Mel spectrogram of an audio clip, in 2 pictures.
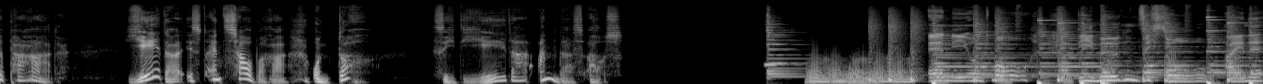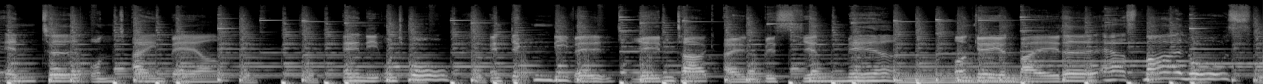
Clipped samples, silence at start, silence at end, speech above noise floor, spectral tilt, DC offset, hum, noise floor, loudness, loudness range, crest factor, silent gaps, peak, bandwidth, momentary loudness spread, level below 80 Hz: under 0.1%; 0 s; 0 s; 47 dB; -4.5 dB/octave; under 0.1%; none; -67 dBFS; -21 LUFS; 9 LU; 18 dB; 6.35-7.63 s; -4 dBFS; 17.5 kHz; 9 LU; -28 dBFS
